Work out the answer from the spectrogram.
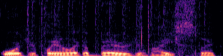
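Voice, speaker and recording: A man's voice: medium pitch, steady tone, fairly quick, warm tone, slight background noise. A man giving casual gaming commentary, ranting bluntly and repeating himself, a bit tired, with faint game sounds behind him.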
